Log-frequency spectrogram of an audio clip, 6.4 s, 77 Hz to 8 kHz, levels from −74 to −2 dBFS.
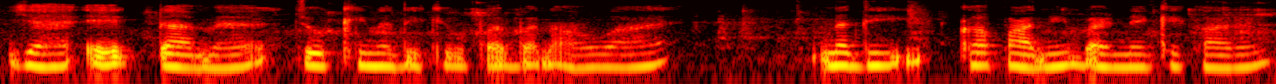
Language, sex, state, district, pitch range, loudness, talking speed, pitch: Hindi, female, Uttar Pradesh, Budaun, 200-220 Hz, -29 LUFS, 180 wpm, 210 Hz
